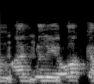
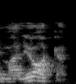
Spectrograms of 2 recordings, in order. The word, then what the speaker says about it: Maglioca: Então, eu com esse sobrenome que vocês estão vendo aí, que é italiano, que muita gente ainda fala Maglioca, mas a pronúncia correta é Malhoca, fui chamado de Maloca, Minhoca, e outras coisas mais, além de narigudo e outras coisas.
